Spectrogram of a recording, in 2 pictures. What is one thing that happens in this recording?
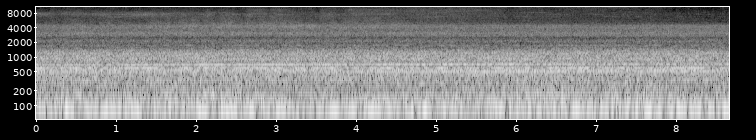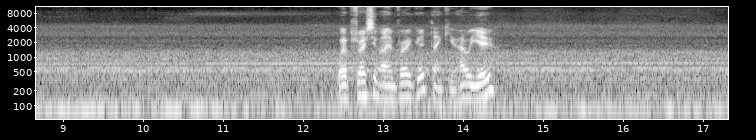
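An electric train hums steadily as it rolls along the tracks.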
